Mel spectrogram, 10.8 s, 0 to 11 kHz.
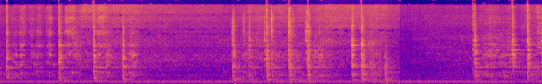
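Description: Metal spatula scraping the hot steel top of a Weber 22-inch griddle in bursts of quick strokes, over a steady sizzle of water on the hot steel as the surface is deglazed and cleaned a section at a time.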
